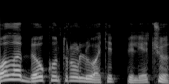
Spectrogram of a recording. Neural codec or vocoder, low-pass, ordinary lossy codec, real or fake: none; 7.2 kHz; MP3, 96 kbps; real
